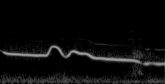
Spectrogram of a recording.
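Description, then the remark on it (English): Someone whistles a short jingle tune, a single clear, sustained tone that wavers and slides gently downward with a quick melodic flourish, steady for under two seconds. “That's impressive to whistle on cue too, just quietly.”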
